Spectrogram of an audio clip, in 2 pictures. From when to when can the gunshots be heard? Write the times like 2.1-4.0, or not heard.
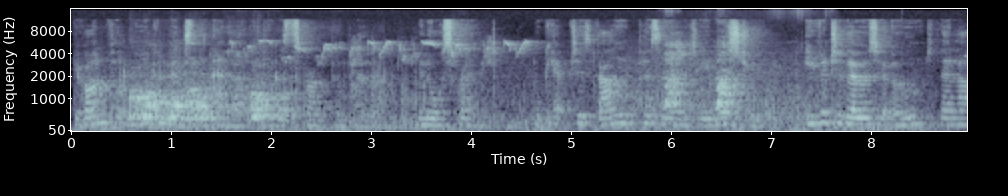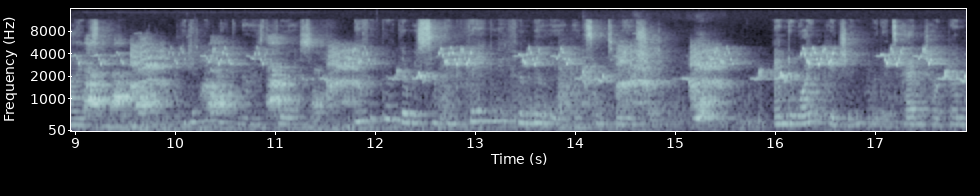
12.4-14.2.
